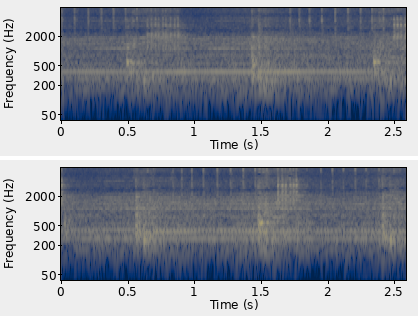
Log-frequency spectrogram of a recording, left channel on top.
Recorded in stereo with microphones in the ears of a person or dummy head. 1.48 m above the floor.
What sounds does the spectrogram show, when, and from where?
Only background noise.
